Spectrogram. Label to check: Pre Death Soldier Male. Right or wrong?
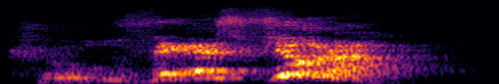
Right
